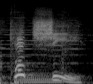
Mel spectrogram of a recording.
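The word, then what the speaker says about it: Cait Sith: The name's Ketchi. Jeez, they pronounced it right in the mod!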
